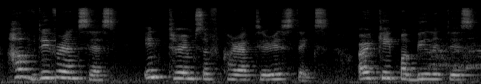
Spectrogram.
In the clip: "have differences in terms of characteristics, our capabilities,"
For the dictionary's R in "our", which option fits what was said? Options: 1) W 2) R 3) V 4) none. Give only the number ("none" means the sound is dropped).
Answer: 2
